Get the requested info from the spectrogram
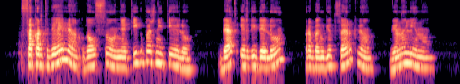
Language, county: Lithuanian, Vilnius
